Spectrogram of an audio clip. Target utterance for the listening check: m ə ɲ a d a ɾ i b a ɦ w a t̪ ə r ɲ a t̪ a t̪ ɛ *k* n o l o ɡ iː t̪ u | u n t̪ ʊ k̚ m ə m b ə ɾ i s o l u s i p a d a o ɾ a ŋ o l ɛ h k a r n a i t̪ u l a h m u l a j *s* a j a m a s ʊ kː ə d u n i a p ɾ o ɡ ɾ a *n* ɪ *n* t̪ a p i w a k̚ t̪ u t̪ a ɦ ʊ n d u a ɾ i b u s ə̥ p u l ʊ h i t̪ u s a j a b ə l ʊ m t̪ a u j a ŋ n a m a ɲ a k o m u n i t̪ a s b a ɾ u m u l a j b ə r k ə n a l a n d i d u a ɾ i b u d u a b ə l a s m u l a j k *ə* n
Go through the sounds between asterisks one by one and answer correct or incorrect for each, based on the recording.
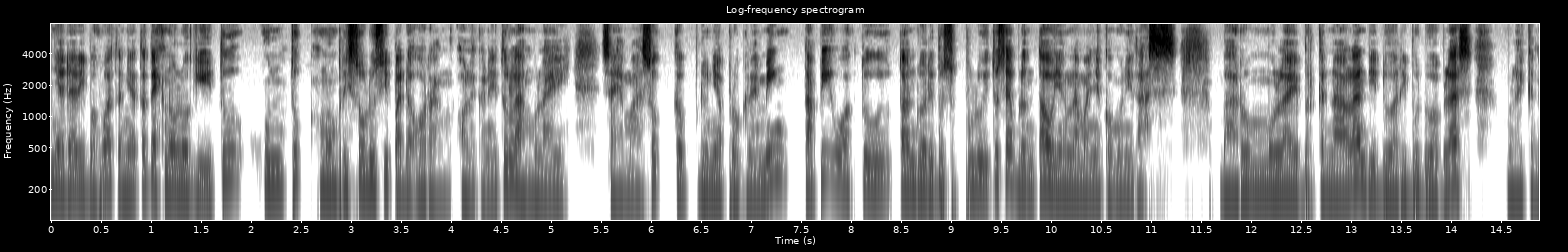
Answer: correct, correct, incorrect: m, incorrect: ŋ, correct

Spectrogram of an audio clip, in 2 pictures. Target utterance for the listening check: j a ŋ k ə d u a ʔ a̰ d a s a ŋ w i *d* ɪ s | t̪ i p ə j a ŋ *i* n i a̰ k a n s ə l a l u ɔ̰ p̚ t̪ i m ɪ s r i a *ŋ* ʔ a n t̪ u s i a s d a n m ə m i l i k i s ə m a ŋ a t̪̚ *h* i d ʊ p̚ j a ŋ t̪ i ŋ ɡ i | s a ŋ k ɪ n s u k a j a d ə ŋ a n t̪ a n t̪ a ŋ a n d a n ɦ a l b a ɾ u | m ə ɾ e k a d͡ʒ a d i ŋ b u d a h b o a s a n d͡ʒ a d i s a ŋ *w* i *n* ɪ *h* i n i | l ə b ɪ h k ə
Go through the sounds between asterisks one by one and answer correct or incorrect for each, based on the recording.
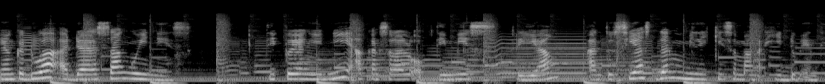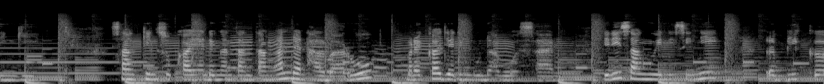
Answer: incorrect: n, correct, correct, correct, correct, correct, incorrect: s

